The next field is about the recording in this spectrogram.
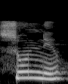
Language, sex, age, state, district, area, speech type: Hindi, female, 18-30, Madhya Pradesh, Ujjain, urban, read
